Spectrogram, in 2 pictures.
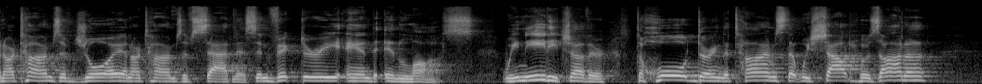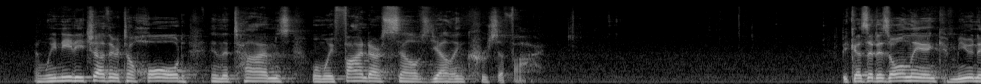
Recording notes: Preached on Palm Sunday (April 2, 2023) for our MorningSong Worship Service.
